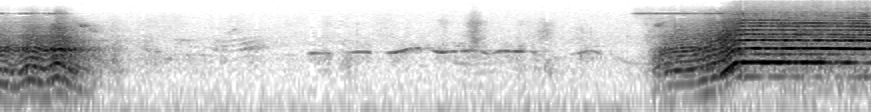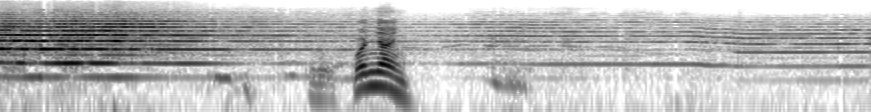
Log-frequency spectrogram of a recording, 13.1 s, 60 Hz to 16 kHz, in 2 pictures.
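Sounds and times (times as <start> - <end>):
model plane motor whine: 0.0 - 0.9, 4.8 - 13.0.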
